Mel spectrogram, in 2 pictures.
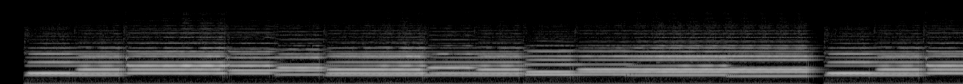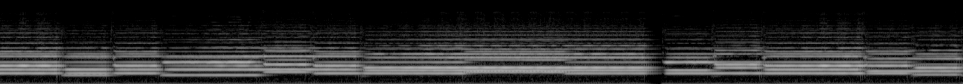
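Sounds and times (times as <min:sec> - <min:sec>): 
flute trio playing: 0:00.2 - 0:19.2.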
